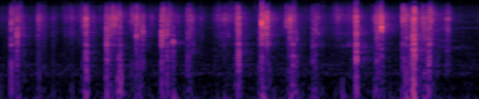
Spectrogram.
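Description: Tarot cards being shuffled for a reading, a run of crisp riffling snaps and flutters at irregular intervals, close and clear with no talk.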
